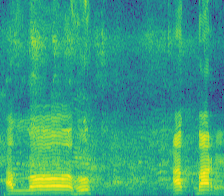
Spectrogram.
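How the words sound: There is a pause between Allahu and Akbar. The speaker calls it wrong. "Nggak boleh berhenti juga. Allahu Akbar, nggak boleh"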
